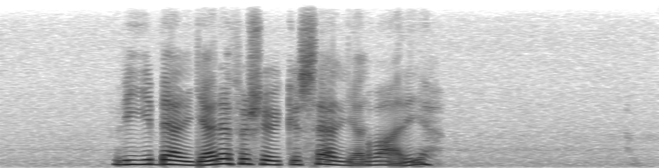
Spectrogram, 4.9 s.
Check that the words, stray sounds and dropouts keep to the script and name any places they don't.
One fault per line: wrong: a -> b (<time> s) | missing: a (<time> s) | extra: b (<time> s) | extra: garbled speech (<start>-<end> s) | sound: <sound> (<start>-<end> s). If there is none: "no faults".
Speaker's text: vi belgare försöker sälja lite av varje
missing: lite (2.7 s)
